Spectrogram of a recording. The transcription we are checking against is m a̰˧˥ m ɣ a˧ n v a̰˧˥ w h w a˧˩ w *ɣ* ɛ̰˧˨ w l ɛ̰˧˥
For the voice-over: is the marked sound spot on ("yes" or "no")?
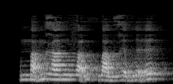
yes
